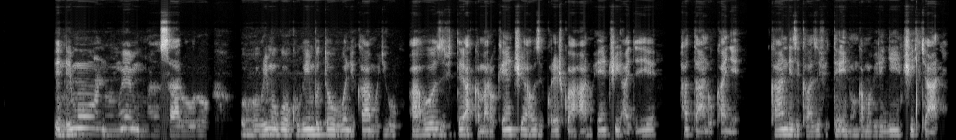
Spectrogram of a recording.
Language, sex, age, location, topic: Kinyarwanda, male, 25-35, Kigali, agriculture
